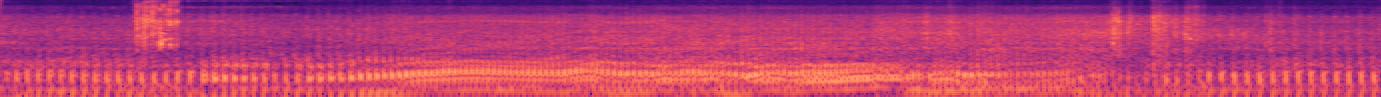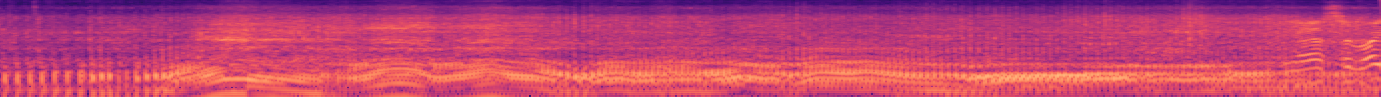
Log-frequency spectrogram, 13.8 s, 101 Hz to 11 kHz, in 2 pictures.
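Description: A 2020 Beta 500 dual sport motorcycle ridden off-road, its engine droning loud and close throughout with revs rising and falling and occasional clattering knocks, under wind noise.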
